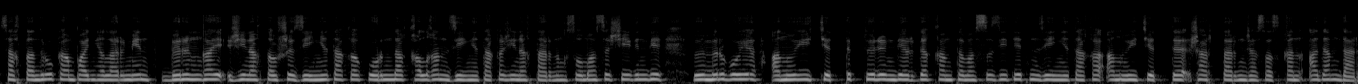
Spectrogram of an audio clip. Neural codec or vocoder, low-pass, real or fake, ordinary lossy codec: vocoder, 22.05 kHz, 80 mel bands, WaveNeXt; none; fake; none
